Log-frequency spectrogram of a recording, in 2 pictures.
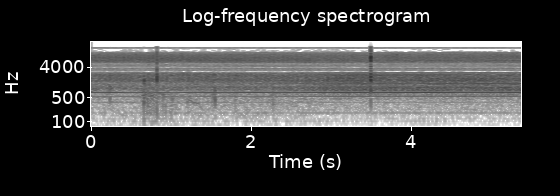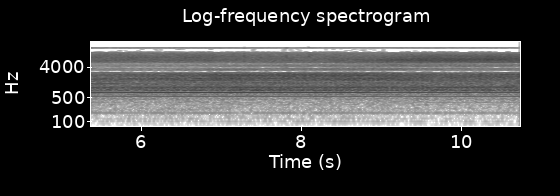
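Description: Steady whir of an electric fan motor with several whining tones, growing a little louder about three seconds in. A few sharp plastic clicks come from the walking model's linkages, one in the first second and a louder one about three and a half seconds in.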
